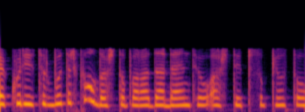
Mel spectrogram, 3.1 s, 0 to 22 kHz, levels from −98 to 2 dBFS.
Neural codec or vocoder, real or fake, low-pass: codec, 24 kHz, 0.9 kbps, WavTokenizer, medium speech release version 2; fake; 3.6 kHz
